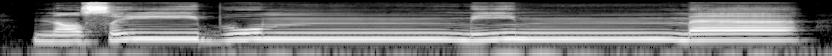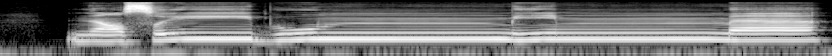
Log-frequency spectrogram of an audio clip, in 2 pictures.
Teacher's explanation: تنوين يليه ميم يعني ادغام كامل بغنه نتج عنه ميم مشدده فيها غنه حركتين وهذه الميم اصلا مشدده كذلك فيها غنه حركتين اذا ننتبه عند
